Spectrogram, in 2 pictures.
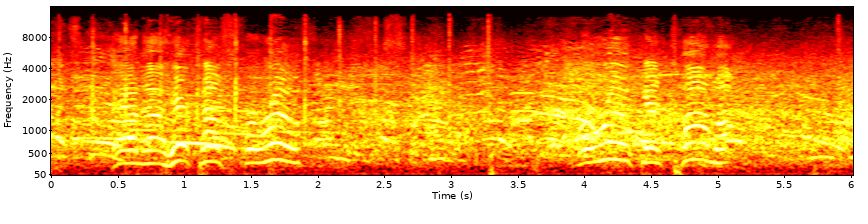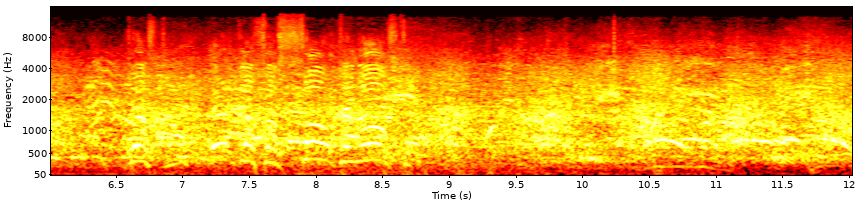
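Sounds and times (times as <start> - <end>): crowd yelling and shouting: 0.0 - 12.0.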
